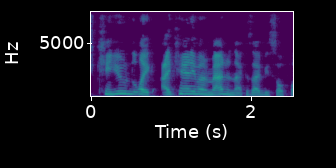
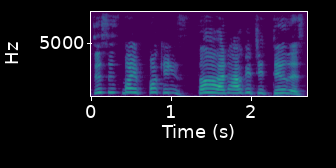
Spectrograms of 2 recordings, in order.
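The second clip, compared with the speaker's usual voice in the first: upset parent; 10 semitones higher, 5 dB louder than usual. Retold or imitated. Parents blaming her over their son, lightly mimicked distraught plea. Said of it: "the parents thing where they're like".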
